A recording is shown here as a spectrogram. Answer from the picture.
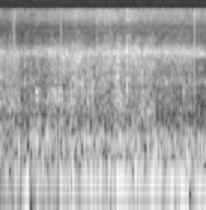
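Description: A low, steady rumble with a faint rustling hiss over it, with no clear single event.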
